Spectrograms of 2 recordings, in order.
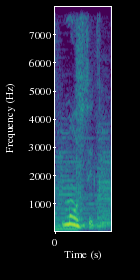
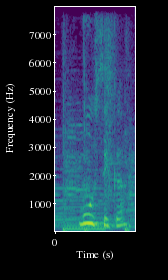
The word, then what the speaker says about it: música: antepenúltima sílaba por ejemplo la palabra música música se acentúa en la antepenúltima fila música todas las palabras esdrújulas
